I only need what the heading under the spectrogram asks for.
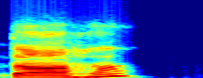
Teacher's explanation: Like, Prabhuji, Prahladananda Prabhuji was saying, if we can give the stress on the visarga in the end syllable, it will be really nice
